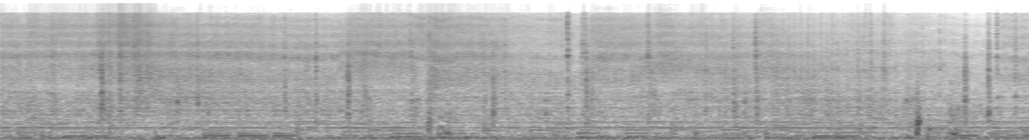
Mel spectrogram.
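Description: Hamburger meat browns in a pan with a steady, close sizzle and the occasional scrape of stirring, continuous and fairly loud with no talking.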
